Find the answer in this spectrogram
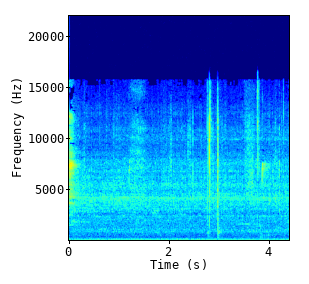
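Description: Steady low outdoor background rumble, with a few faint clicks of cards being handled near the end.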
